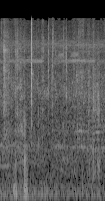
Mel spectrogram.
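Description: Faint handling sounds of a caladium's bare root ball: a few light knocks and rustles of potting soil in the first second, then only faint background.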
